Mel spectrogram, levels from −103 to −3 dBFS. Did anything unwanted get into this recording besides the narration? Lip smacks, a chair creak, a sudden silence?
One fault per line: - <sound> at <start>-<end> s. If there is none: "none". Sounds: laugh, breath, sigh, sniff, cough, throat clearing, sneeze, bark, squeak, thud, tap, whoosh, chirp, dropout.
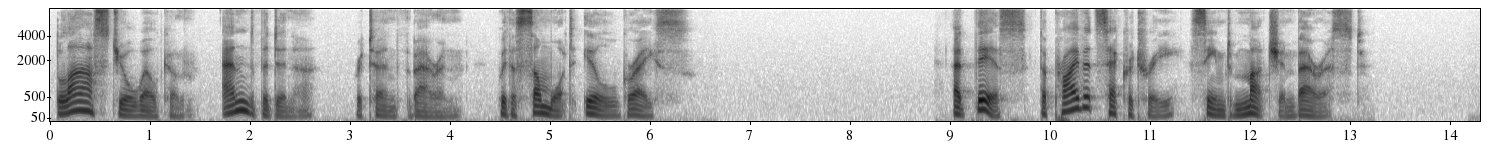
none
